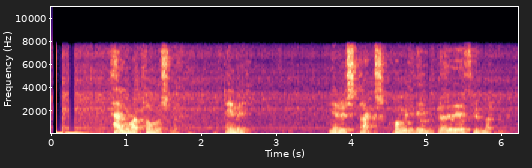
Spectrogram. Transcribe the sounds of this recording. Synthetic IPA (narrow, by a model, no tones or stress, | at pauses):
t̪ʰɛlmat̪ʰɔːmɔsɔnʏheːjmɪɾ̥ | jɛɾʏɾst̪ɾakskʰɔːmɪnivɪnpɾœɥðɪvɪðfɾʏmmːar̥kʏn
